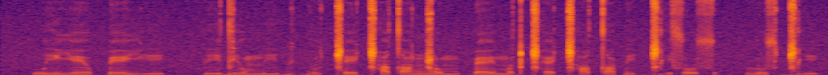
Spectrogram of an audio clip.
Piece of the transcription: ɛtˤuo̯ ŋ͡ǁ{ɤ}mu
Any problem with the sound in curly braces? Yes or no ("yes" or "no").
yes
